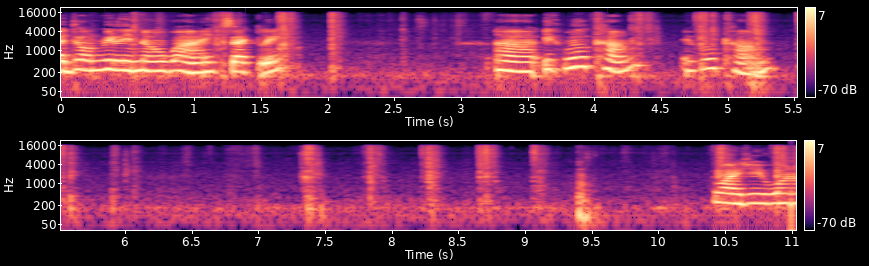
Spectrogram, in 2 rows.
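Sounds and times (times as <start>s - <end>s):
cards slapping while shuffled: 4.4s - 6.2s, 7.0s - 9.6s.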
